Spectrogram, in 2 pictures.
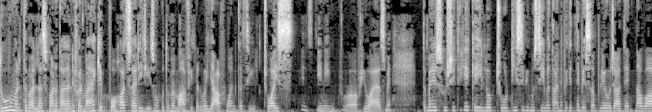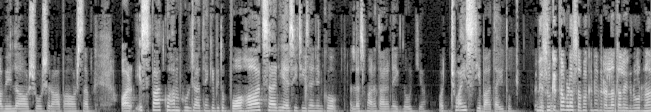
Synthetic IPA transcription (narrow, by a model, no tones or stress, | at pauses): d̪uːɾmɐɾt̪əbaɐlːaɦsʊbʱaːnat̪aːlanefɐɾmaːjakebɔɦɔt̪saːɾit͡ʃiːzõkot̪ʊmɛ̃maːfikɐɾt̪aɦjaːfuɐnkɐsiːɾt͡ʃwaːiːsjɐnifjuːaːjaːzmẽt̪omɛ̃ːnesoːt͡ʃt̪it̪ʰikekɐiloːɡ̚t͡ʃʰoːʈisebʱimʊsiːbət̪aːnepekɪt̪nebeːsɐbɾeɦod͡ʒaːt̪eɦɛ̃ɪt̪naʋaːʋeːlaɔːɾʃoːɾʃɐɾaːbaɔːɾsɐb | ɔːɾɪsbaːt̪koɦɐmbʱuːld͡ʒaːt̪eɦɛ̃k̬iɐbʱit̪obɔɦɔt̪saːɾiɛːsit͡ʃiːzẽɦɛ̃d͡ʒɪnko | ɐlːaɦsʊbʱaːnɐɦt̪aːlaneɪɡnoːɾkijaː | ɔːɾt͡ʃwaːɪsjebaːt̪aːit̪o | niɪsmekɪt̪nabɐɽasɐbəkɦɛnaɐɡəɾɐlːaɦt̪aːlaɪɡnoːɾnɐ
